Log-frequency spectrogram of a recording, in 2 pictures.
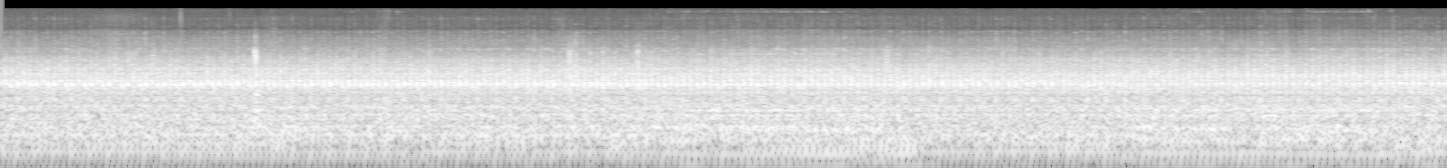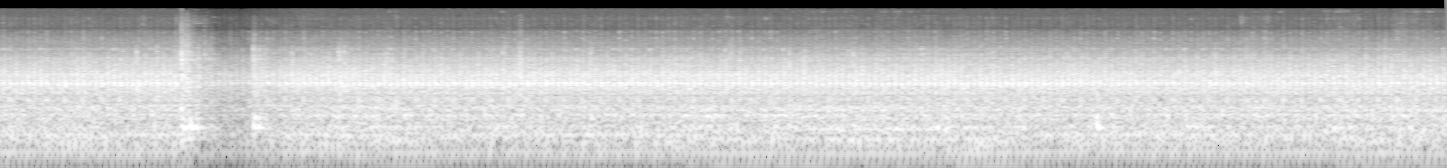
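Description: Engine of a mini backhoe running steadily while its hydraulic boom and bucket are worked to dig soil, with a brief half-second drop in the sound about halfway through.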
